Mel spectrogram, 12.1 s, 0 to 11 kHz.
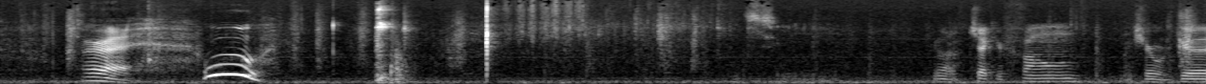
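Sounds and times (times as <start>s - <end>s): low rumble of room noise: 0.0s - 12.0s.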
